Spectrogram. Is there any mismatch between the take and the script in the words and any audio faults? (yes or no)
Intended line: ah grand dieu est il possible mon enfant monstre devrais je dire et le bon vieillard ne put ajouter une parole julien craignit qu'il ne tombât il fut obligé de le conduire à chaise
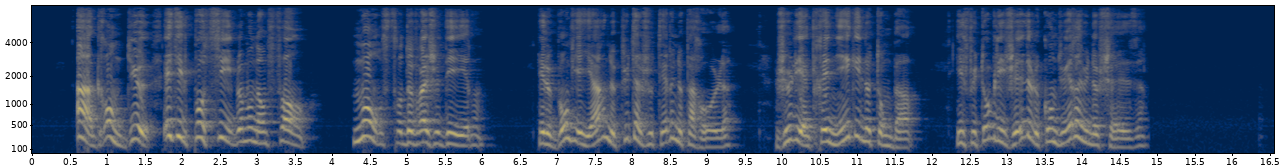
yes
